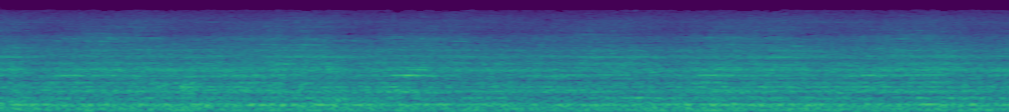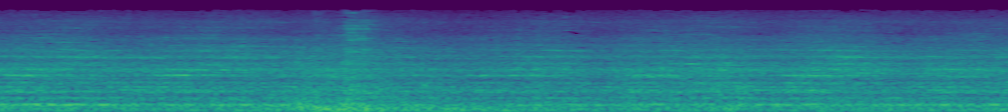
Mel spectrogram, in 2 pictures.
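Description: Coal train hopper wagons rolling past on steel wheels: a steady rumble of wheels on rail with high ringing tones running through it, and one sharper clunk about seven seconds in.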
